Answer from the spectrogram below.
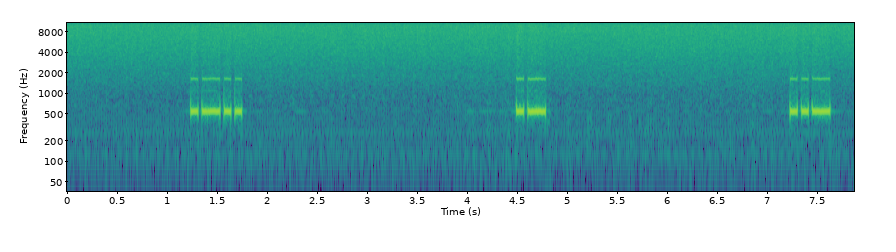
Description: Morse code, heard as a keyed tone, about 21 wpm, 540 Hz. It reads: L A U
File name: FreeFiles / CW-practice / KB6MT-tape2-side1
